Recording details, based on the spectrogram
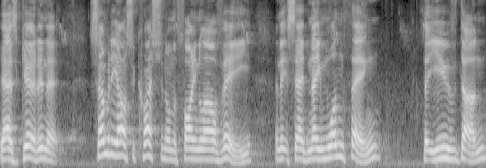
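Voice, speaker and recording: This man has a high pitch and a British accent. He talks at a moderate pace with lively intonation. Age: 60s. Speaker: army veteran and author. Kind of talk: speech. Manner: animated.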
